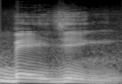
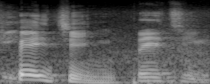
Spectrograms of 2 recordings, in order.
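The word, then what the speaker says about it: 北京: Xi Jinping, যেমন আমরা বেইজিং ব দিয়ে লিখি বেইজিং, কিন্তু এটার উচ্চারণ কিন্তু আসলে পেইচিং, যেমন ব কে চীনারা উচ্চারণ করে পি, যেমন চীনের প্রধানমন্ত্রী লিখোছিয়াং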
